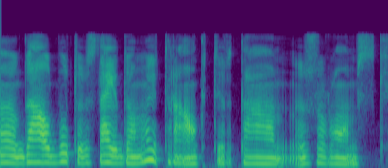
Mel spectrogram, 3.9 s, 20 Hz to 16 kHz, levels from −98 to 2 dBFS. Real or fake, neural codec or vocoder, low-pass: real; none; 7.2 kHz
